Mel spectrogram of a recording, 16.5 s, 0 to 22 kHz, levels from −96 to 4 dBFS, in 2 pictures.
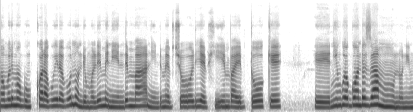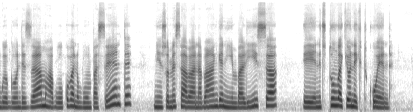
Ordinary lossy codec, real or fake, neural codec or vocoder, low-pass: none; fake; vocoder, 44.1 kHz, 128 mel bands every 256 samples, BigVGAN v2; 19.8 kHz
